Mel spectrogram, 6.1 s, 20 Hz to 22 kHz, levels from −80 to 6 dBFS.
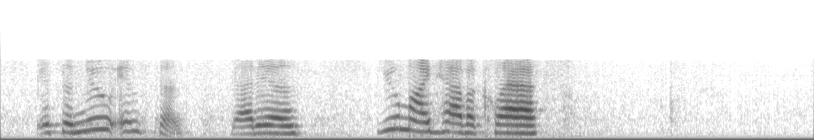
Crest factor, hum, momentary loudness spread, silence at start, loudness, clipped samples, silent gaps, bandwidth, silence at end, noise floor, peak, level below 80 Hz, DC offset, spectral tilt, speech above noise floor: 22 dB; none; 20 LU; 0.3 s; -30 LUFS; under 0.1%; none; 4 kHz; 1.85 s; -61 dBFS; -12 dBFS; -60 dBFS; 4%; -8.5 dB/octave; 32 dB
